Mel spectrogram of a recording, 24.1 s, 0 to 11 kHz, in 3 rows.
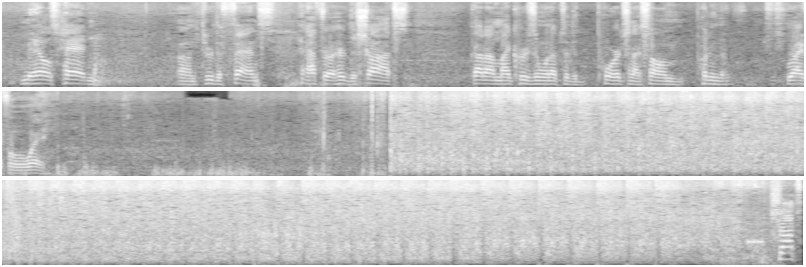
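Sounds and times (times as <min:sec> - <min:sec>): fireworks and gunfire crackling: 0:00.4 - 0:01.4, 0:11.7 - 0:23.6.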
